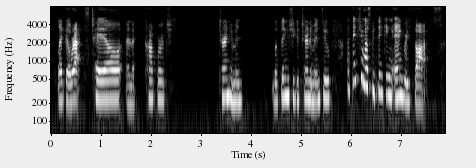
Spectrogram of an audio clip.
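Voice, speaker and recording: Woman storyteller for kids, high and bright, chatty asides, asks listeners questions. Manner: chatty, warm asides to young listeners, often repeating herself. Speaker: storyteller reading a picture book aloud. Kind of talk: children's read-aloud with questions to listeners.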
